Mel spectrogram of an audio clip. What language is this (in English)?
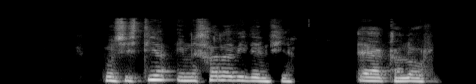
Galician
